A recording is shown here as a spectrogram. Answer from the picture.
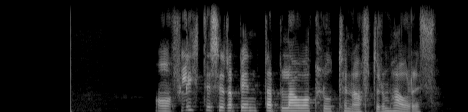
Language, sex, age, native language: Icelandic, female, 50-59, Icelandic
